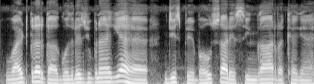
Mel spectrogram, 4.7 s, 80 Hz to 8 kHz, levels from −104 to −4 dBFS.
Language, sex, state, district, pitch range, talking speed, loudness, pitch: Hindi, male, Jharkhand, Garhwa, 120-150 Hz, 190 wpm, -14 LUFS, 130 Hz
